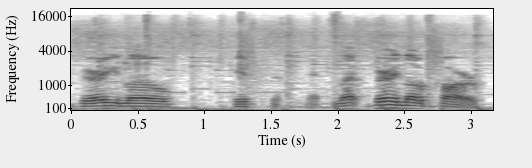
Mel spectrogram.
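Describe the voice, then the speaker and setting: A man co-hosting a casual podcast, steady and reflective as he shares advice. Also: on the low side, a little slow, soft background music, low-quality recording. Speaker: co-host.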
